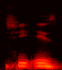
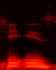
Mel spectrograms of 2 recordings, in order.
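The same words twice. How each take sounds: The two takes are said the same way.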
